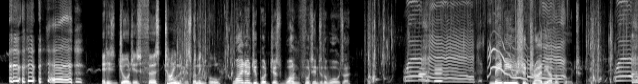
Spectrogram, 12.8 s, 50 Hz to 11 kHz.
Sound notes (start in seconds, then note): 0.2 cries; 8.1 cries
